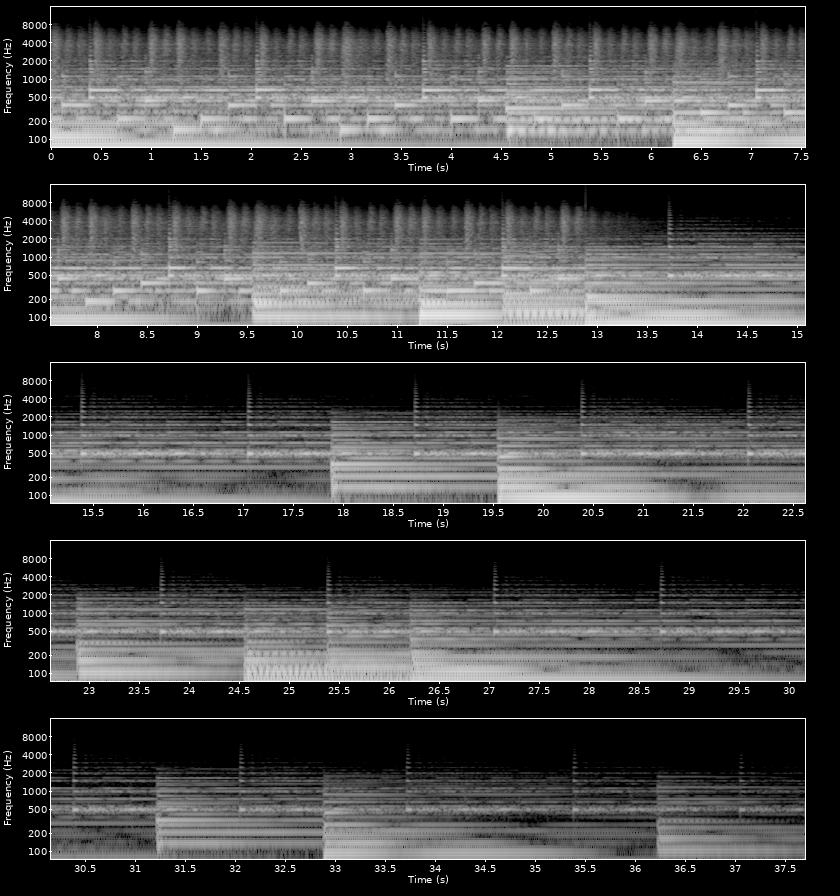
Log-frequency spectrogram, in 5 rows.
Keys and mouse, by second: 0.3 middle click, 0.9 shift+middle click, 1.9 click, 2.9 click, 4.0 ctrl+click, 4.4 ctrl+e, 4.8 a, 5.3 middle click, 5.9 shift+middle click, 6.9 click, 8.0 ctrl+click, 8.4 ctrl+e, 9.6 a, 10.1 a, 10.3 u, 10.8 a, 11.2 shift+click, 12.2 3, 13.7 2, 14.0 middle click, 14.9 middle click, 15.4 click, 15.6 ctrl+e, 16.5-18.5 typing, 18.8 click, 19.5 ctrl+l, 21.0 h, 21.6 2, 23.0 shift+middle click, 24.0 middle click, 24.8 shift+middle click, 25.8 click, 26.9 ctrl+click, 27.6 middle click, 28.0 shift+middle click, 29.1 shift+click, 30.1 shift+click, 31.3 ctrl+click, 32.0 middle click, 32.5 shift+click, 33.3 shift+click, 33.9 shift+click, 34.8 ctrl+click, 35.5 middle click, 36.4 ctrl+e.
